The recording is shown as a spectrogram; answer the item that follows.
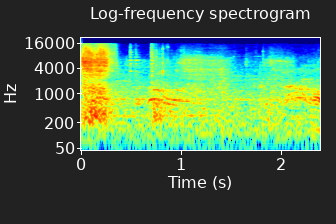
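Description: A man slurping a mouthful of Lanzhou beef noodles: a loud slurp right at the start, then quieter chewing and mouth noises.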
